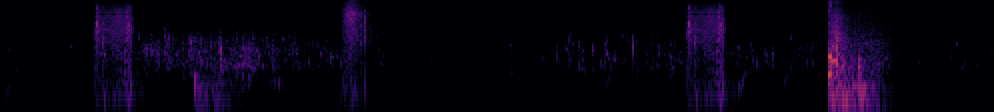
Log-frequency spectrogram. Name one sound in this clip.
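Short clicks and pops sound as items are picked from a menu.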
